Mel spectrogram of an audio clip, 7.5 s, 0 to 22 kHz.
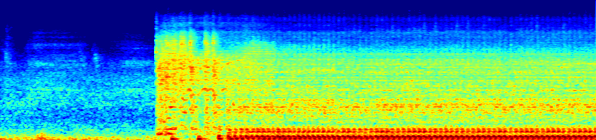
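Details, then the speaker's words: Royal Enfield Himalayan single after stator replacement and battery reconnected: quiet, then the engine fires at two seconds and settles into a steady, even thump of about 220 beats a minute, running healthy. "Right, unless I'm very much mistaken, you should be able to start it up."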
